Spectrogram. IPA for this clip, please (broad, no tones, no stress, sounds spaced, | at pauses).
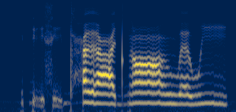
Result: ɗ ḭ s ḭ d ħ ɜ ʕ ɪ d ɡ ɑ̃ː w ɜ w i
